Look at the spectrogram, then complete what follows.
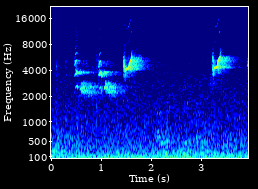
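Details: Nightingale song in the night, Abramtsevo, early June 2021; paired low and high buzzy notes, then two loud rising whistles with drawn-out buzzy tails about two seconds apart, soft background noise.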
